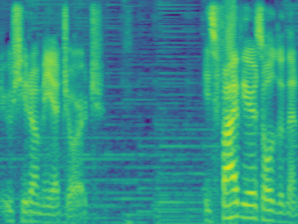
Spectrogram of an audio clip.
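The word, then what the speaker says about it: Ushiromiya George: knew she'd Omiya Jorge pronounced you she Romeo George he's five years older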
